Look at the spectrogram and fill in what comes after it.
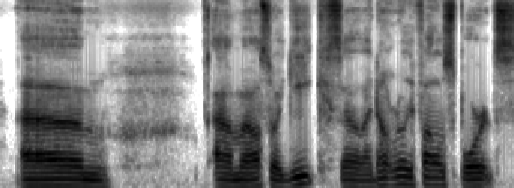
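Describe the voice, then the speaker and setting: Heard as a dry, close sound with no echo, a man speaks with a Southern US accent. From Alabama, US South. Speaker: live streamer. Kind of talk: casual live stream chat. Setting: mobile live stream, lying down. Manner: halting, many fillers.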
